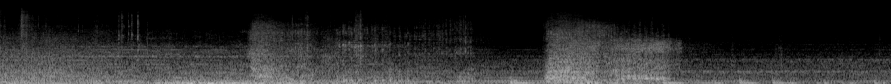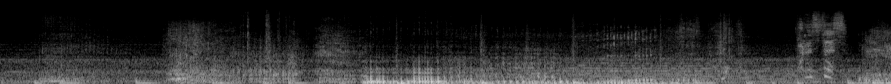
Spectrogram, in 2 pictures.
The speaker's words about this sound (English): That's a goddamn zombie tiger. That's crossing the line. You heard it right. This film has a zombie tiger in it.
